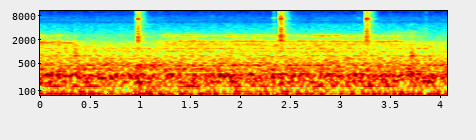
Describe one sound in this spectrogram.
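Pruning shears snip through roots with sharp clicks.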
